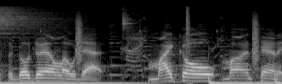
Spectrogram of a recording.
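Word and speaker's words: Mykko: let's talk about uh Michael Montana now this isn't Michael like Mike this is Micha it's spelled m y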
